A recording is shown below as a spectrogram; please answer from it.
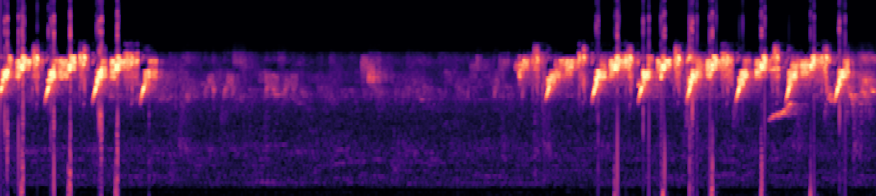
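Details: Great tit song in two bursts of rapid, shrill descending chirps with sharp clicks, separated by a quiet gap of several seconds.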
